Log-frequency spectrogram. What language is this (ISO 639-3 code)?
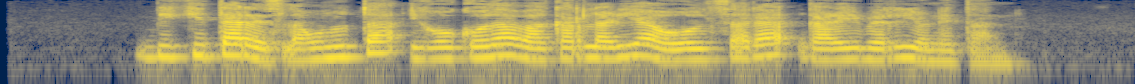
eus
